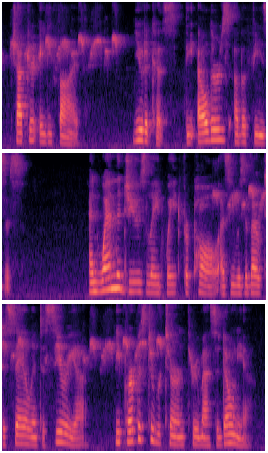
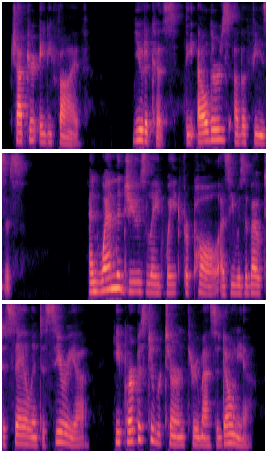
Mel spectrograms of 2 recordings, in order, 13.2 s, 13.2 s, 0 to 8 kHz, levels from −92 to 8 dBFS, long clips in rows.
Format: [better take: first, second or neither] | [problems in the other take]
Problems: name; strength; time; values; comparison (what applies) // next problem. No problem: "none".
second | background sound (Bird); 17 dB below the speech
